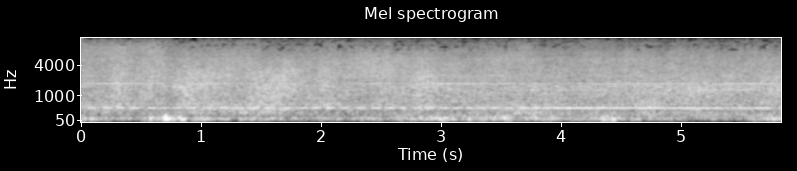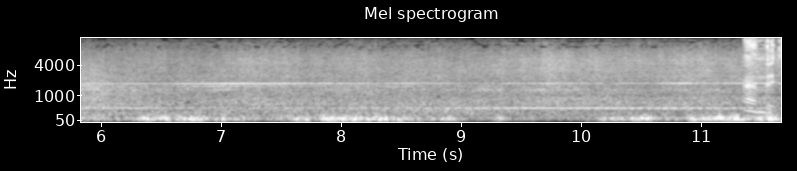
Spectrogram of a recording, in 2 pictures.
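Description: A Ryanair airliner touches down at Manchester Airport, a continuous engine rumble with a steady tonal hum running throughout, swelling slightly in places, with people talking over it.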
